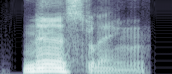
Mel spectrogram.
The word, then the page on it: nurseling: British English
